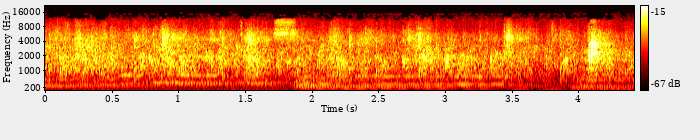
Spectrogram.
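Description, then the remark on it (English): An audience claps hands in a steady, dense wash of applause, a hand clap of praise for a man who came down to the altar, with sustained organ or keyboard chords playing underneath throughout. “Would y'all give him a hand clap of praise right now? Give him a hand clap for coming down here.”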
